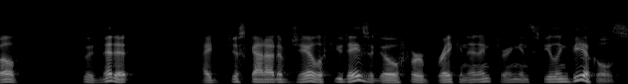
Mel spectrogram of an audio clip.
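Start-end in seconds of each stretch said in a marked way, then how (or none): none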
